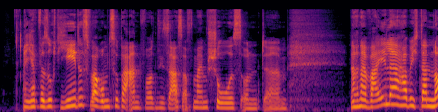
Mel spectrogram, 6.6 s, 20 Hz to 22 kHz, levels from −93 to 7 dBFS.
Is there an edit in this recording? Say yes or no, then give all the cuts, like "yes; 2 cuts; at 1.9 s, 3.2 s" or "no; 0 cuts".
no; 0 cuts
